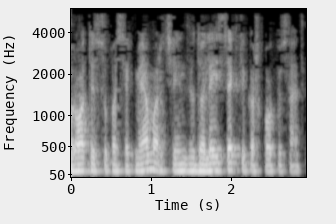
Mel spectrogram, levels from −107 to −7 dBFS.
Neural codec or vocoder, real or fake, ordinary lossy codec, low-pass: none; real; MP3, 24 kbps; 5.4 kHz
